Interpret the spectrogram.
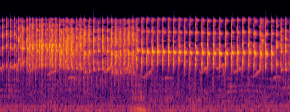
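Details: Pale fallow lovebirds, kept birds, singing: a loud, unbroken rapid stream of pulsed high chattering notes, about six per second, strongest at the start and steadily repeated throughout.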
